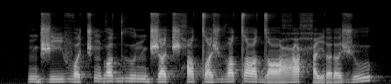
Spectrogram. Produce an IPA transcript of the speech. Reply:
n d͡ʒ i v ɒ t͡ʃ ŋ ɡ ɒ d ð u n d͡ʒ ɑ t͡ʃ ħ ɑ tˤ u ʒ ð u tˤ ɑ d ɑ ʕ ʌ ħ i ɾ ʌ ɾ ʌ ʒ u

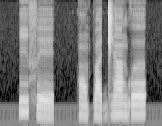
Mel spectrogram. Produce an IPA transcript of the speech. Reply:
i˧ f e˨ | k ɔ̃˨ p a˨ d͡ʒ ã˧ ɡʷ ə˧

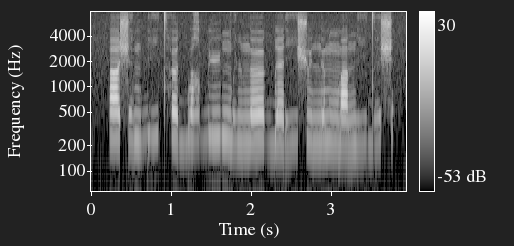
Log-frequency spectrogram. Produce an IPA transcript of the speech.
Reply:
a ʃ ɛ̤ m ɓ i̤ t̪ʰ œ d b ə ʁ ɓ y ŋ͡m ə̤ ɳ n̪ œ ɡ͡b ɛ ɾ i̤ ʃ y n̪ ʏ m ŋ͡m a n̪ i̤ d̪ ɛ̤ ʃ

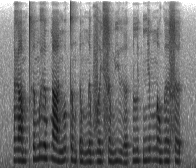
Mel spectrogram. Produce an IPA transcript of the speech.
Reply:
ɣ a˨˩˨ m t̪ʰ ə˧˥ m ɣ ə˧˥ w ŋ aː˨˩ ŋ o˧ t̪ ə˨˩˦ m ʔ ə˨˩˨ m n ə˨˩˨ w v ə˨˩˦ j s ə˨˩˦ m j ɨ˨˩˨ ə̯ | l ɨ˨˩ k̚ ɲ e˧ m n ɔ˨˩ w əː˨˩˦ s əː˨˩ t̚

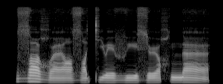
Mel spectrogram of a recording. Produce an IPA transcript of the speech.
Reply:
zˤ i ʁʷ æː zˤ æ tʲ w e v i z øː χ n æ

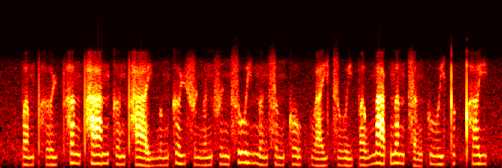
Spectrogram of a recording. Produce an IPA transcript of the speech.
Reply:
p ɐ˨˧ m pʰ ɵ˨ ɥ pʰ ɐ˥ ŋ pʰ aː˥ n k ɵ˧ n pʰ aː˨˩ j ŋ ʊ˨˥ ŋ k ɵ˥ ɥ f ɪ˨ ŋ ɵ˨˥ n f ɪ˧ ŋ s uː˥ j n̪ ɵ˨˥ n s ʊ˨˧ ŋ k o˧ w kʷ aː˨ j t͡s uː˨˩ j p ɐ˨˥ w m aː˥ k̚ n̪ ɐ˥ n t͡s ɐ˨˩ ŋ k uː˥ j t̪ ʊ˥ k̚ pʰ ɐ˥ j

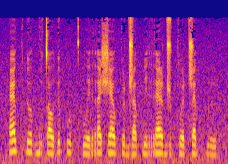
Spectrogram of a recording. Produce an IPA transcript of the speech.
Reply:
æ kʷ ɗ ɵ o̯ ɡ͡b ʉ t ɒ o̯ ɗ ə kʷ æ kʷʰ ə e̯ r a ʃ æ o̯ k ɵ ɖ͡ʐ a o̯ k͡p i r æ ɖ͡ʐ ɵ kʷ ɾ æ ʈ͡ʂ æ kʷ ɓ ʉ

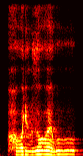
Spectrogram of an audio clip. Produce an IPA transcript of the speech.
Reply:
h o ɾʲ u ð o ə̯ w u

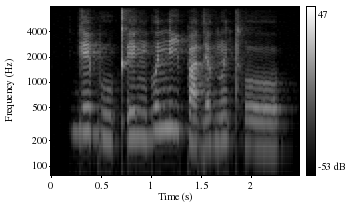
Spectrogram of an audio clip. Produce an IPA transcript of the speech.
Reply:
ɡ eː˦ b uː˨ kʼ eː˦ ŋ ɡʷ ɪ˦ n i˦˨ p a˨ d ɛ˦ ɡʷ ĩ˦ tʰ oː˨

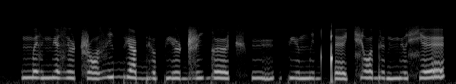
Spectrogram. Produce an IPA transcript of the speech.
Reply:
m ɛ z mʲ ɑ z ø ʈ͡ʂ ɔ z i bʲ ɑ bʲ ɔ pʲ ø ɖ͡ʐ i ɡ œ t͡ʃʰ y | pʲ ø m i d ǃ ɛ t͡ɕ ɔ d ɵ d mʲ ɔ ɕ ɛ

